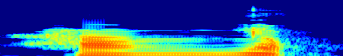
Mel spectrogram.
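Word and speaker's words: 학력: Giok yang ada di kata hak kita rubah menjadi ngieng dan realnya kita rubah menjadi nien. Maka cara pengucapannya menjadi hangnyok, hangnyok, hangnyok, hangnyok.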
